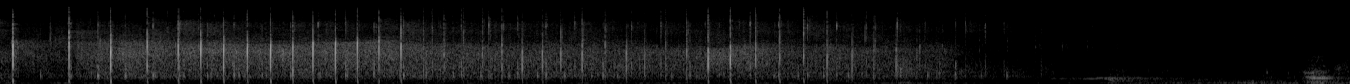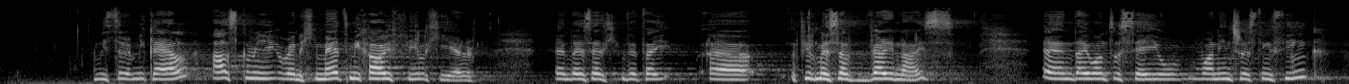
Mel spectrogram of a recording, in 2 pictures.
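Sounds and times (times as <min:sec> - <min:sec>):
audience applause: 0:00.0 - 0:11.0
speech: 0:14.5 - 0:18.4, 0:19.0 - 0:23.1, 0:24.0 - 0:26.8.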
